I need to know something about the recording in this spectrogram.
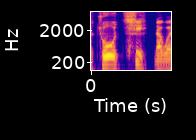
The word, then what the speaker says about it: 좋지: 그래서 좋지라고 했을 때는 히읗과 지읒이 만나서 치읒이 됐습니다.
